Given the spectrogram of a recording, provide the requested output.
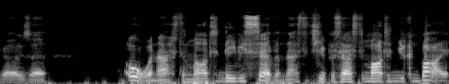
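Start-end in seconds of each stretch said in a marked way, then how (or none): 1.2-4.5 loud, proud, chest-out delivery. Retelling a big guy's remark about a car: imitating saying it with chest. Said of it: "he said it with chest".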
